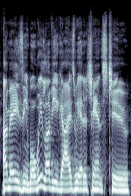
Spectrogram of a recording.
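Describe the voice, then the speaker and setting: A man's voice: medium pitch, brisk, fairly bright tone. A man, a pastor hosting an interview in a friendly, enthusiastic, rambling way. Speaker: pastor, podcast host. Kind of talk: casual interview conversation.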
